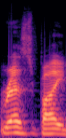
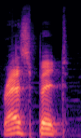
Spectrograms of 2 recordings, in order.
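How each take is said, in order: First: The second part sounds like the word spite. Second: The second part sounds like the word spit. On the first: The speaker calls it wrong. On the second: The speaker calls it right.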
